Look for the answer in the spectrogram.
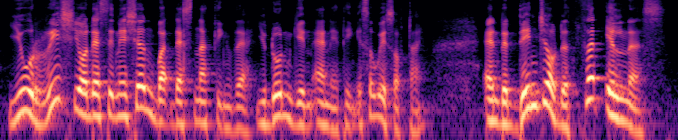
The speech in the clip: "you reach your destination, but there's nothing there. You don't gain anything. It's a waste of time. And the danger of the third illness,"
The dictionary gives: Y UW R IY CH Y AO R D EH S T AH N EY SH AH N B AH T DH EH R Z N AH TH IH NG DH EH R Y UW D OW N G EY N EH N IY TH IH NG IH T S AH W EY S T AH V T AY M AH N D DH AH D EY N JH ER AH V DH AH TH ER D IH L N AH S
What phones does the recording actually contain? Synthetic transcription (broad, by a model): Y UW R IY CH Y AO D EH S T AH N EY SH AH N B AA T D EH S N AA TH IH NG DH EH Y UW D OW N G EY N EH N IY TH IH NG IH T S AH W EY S AH F T AY M AH N D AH D EY N JH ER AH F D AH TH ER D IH L N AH S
